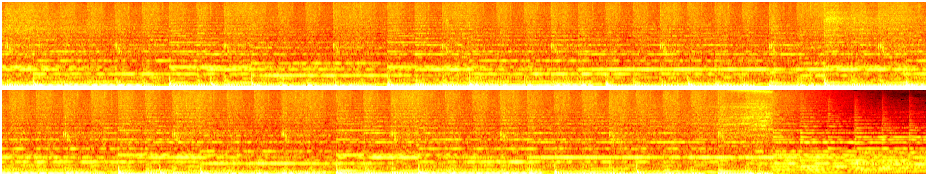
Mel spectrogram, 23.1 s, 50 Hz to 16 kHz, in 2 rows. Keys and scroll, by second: 9.3 space, 11.0 space, 12.9 e, 14.2 space, 15.8 space, 18.0 space.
